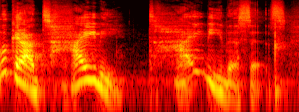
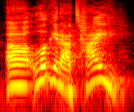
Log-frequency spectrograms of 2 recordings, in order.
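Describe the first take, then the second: First: Hushed, slow, awed whisper; whispering in reverence over a tidy site. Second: Said in the usual way. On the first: Acted. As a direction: breathe it like a secret treasure. Admiring the tidy pages area.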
